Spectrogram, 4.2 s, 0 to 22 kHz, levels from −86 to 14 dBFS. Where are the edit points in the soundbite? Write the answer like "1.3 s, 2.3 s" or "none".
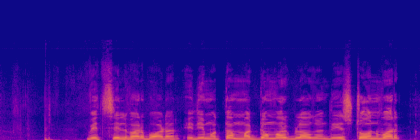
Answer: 1.8 s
